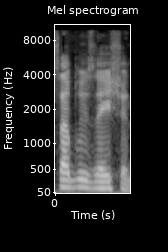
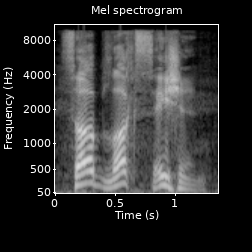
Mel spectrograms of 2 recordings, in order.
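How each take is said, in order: First: "subluxation" run together with a z sound in the middle; unsure pronunciation. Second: "Subluxation" slowly, with a crisp k-s: "sub-luk-SAY-shun"; correct pronunciation. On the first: Real, not acted. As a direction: say "subluxation" softened to "sub-loo-ZAY-shun". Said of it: "I may not pronounce that right". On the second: Shown as a demonstration. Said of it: "there is the correct pronunciation".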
